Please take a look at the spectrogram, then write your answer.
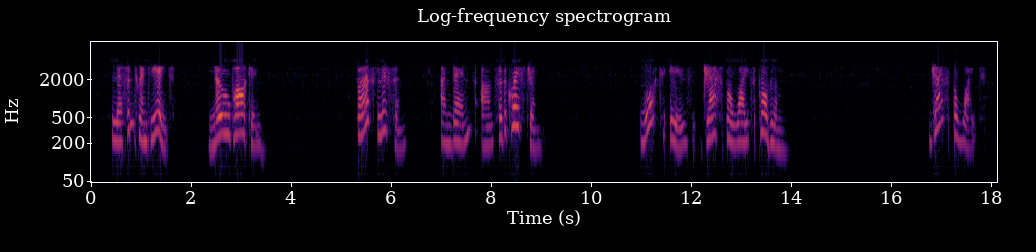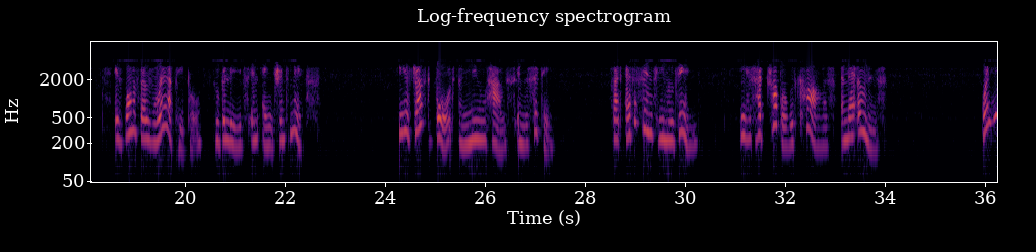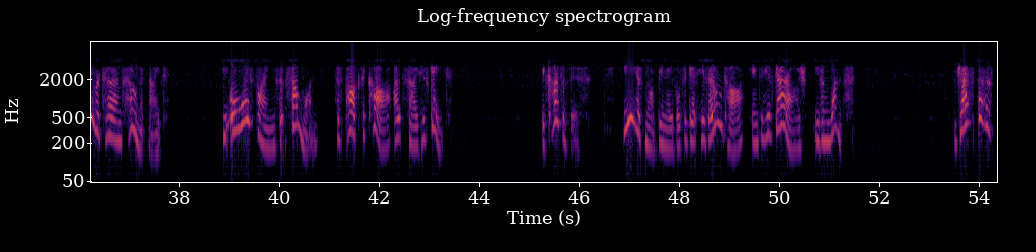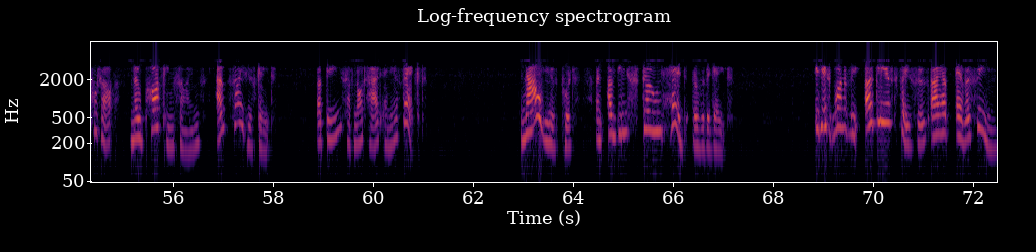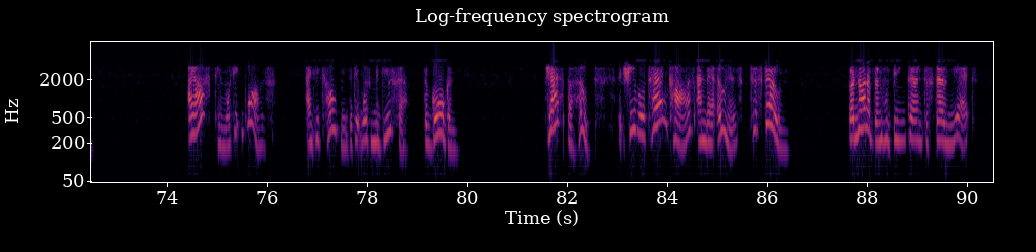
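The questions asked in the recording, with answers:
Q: What is Jasper White's problem?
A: People always park their cars outside his gate, so he can't get his car into his garage.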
